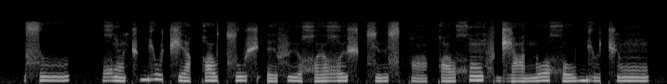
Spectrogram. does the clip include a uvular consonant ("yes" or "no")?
yes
